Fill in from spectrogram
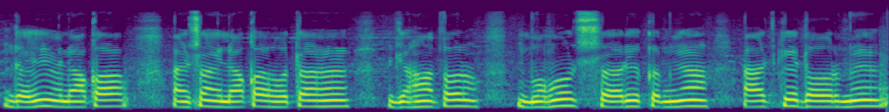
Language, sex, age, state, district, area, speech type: Urdu, male, 30-45, Uttar Pradesh, Gautam Buddha Nagar, rural, spontaneous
